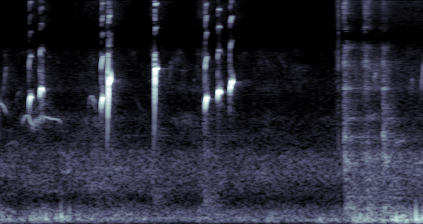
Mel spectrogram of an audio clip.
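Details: Wild goldfinch producing short, bright chirps in pairs and triplets spaced about half a second apart, followed by low rumbling noise at the end.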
